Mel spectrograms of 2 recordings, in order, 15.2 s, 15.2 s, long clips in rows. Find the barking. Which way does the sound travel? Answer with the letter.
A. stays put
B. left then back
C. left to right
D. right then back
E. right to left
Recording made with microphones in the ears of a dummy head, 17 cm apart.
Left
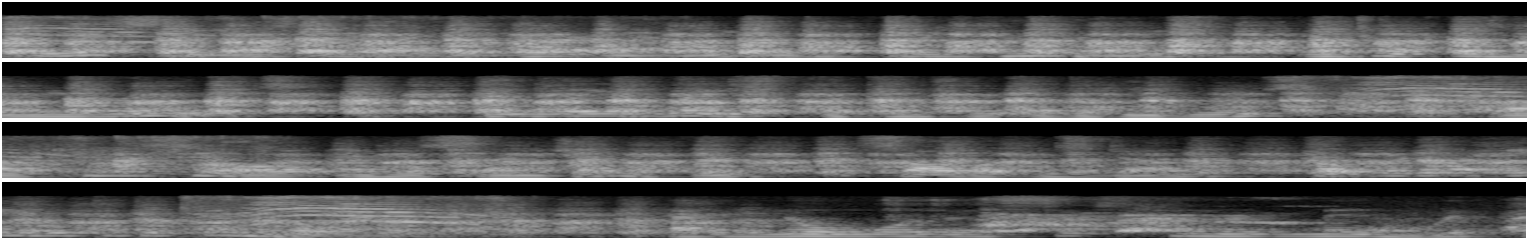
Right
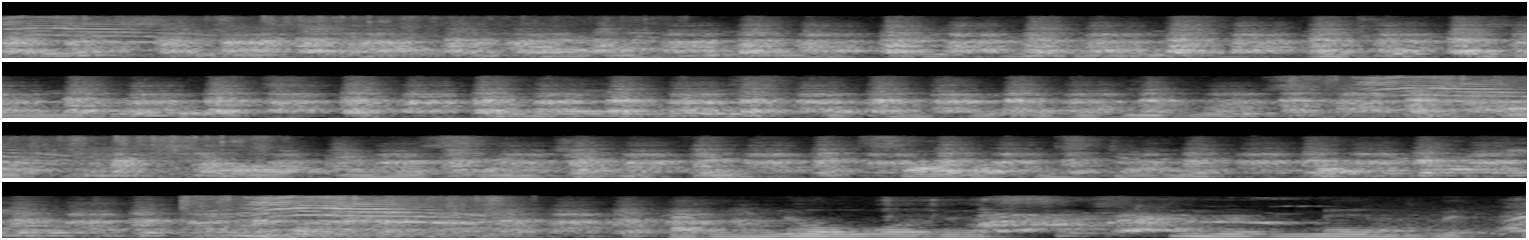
C.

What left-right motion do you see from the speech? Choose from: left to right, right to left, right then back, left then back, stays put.
left to right.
